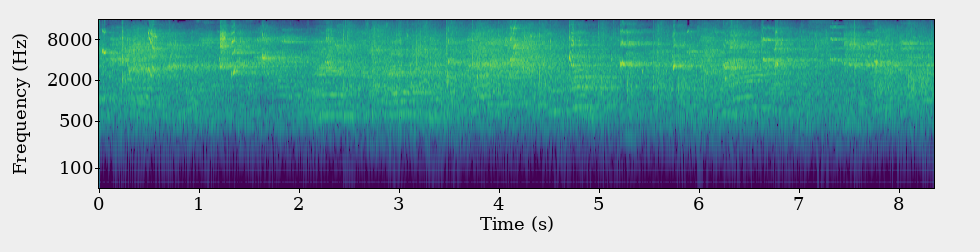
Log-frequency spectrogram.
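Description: Young men shout and call out in a large echoing hall.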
